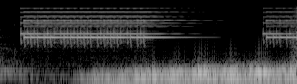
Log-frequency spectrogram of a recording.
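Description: A telephone rings with a bright, buzzing electronic trill, one long ring followed by a pause and the start of a second, over a low rumbling background.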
